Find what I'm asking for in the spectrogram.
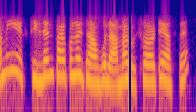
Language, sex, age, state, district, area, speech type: Assamese, female, 18-30, Assam, Morigaon, rural, conversation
